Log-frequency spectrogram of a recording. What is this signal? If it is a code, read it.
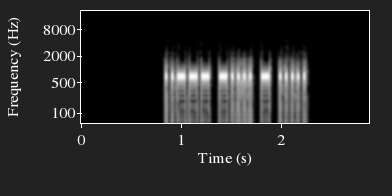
Morse code, heard as a keyed tone, about 40 wpm, 700 Hz. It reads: 26T5
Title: Common Cut Numbers - 4-Digit 40wpm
